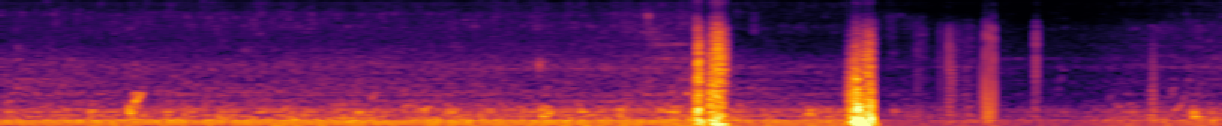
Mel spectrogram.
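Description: Aquarium water trickling faintly over a steady low hum, broken by two loud knocks about three and a half and four and a quarter seconds in. After the second knock the background is quieter, with a few faint clicks.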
